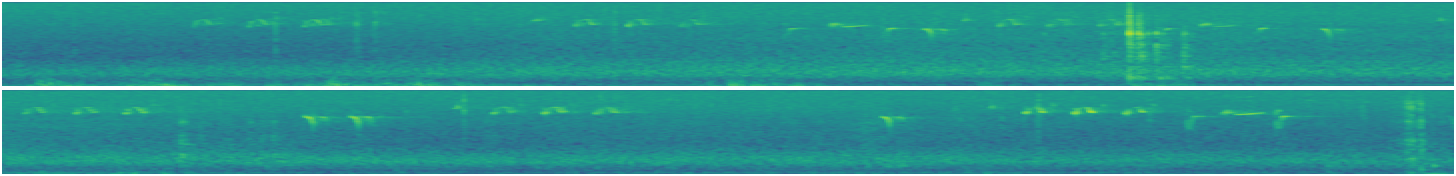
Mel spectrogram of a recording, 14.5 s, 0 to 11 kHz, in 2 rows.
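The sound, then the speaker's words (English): A female bird calls while a male sings: short high-pitched phrases of three or four quick notes repeat every second or so, mixed with lower brief notes, over a steady low rumble. “Perched near 387, that's her calling, and him singing.”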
